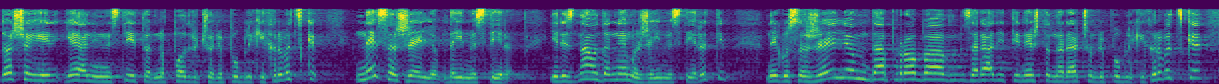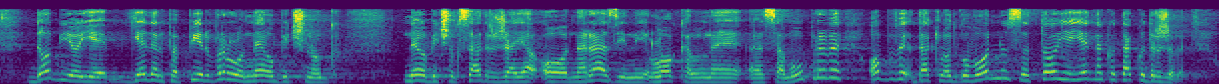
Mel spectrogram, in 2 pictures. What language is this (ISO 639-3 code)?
hrv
